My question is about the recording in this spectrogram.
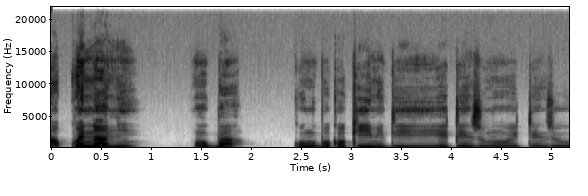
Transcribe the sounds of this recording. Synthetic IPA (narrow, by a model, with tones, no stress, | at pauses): a˨kʷɛ˦na˦˨mi˧ | mɔ˧ɡ͡ba˨ | ko˦ŋu˦˨bɔ˨kɔ˧ki˦ji˨mi˨di˨˦˨e˦˧te˧n̩˦zu˦mu˦˧e˧te˧n˦zu˦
